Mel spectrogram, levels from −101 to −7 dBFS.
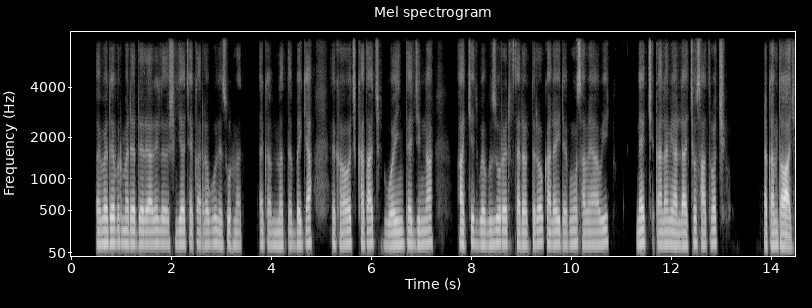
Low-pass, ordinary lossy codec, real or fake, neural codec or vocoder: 7.2 kHz; AAC, 48 kbps; fake; codec, 24 kHz, 0.9 kbps, WavTokenizer, large speech release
